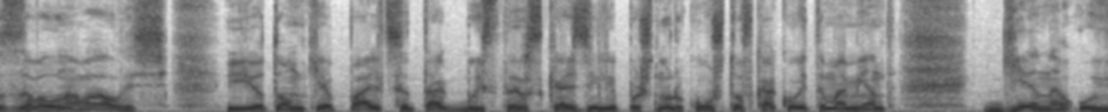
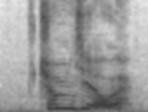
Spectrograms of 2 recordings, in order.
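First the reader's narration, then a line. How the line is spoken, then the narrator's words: Sharp question. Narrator (Russian): резко спросила Фарида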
